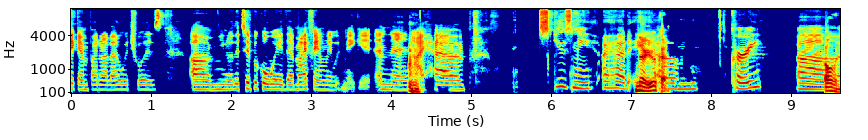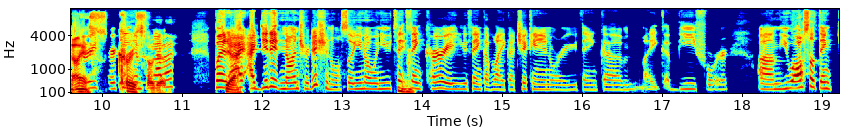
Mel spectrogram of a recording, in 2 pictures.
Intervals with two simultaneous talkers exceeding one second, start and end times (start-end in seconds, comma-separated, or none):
9.4-10.9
